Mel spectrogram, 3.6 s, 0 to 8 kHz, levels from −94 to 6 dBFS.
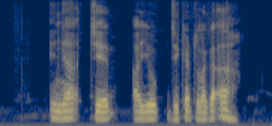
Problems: none marked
